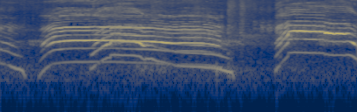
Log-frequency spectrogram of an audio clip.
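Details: Domestic cat meowing indoors in a funny compilation: two long, drawn-out, strongly harmonic meows that slide down at the end, a short pause, then a third rising meow beginning.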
